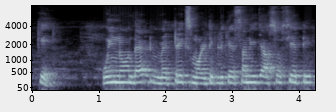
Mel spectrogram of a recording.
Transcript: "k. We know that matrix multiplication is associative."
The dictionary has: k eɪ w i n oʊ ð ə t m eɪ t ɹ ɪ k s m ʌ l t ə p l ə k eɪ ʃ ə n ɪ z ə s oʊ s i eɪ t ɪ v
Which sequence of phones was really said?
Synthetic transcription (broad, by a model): k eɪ w i n oʊ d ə t m eɪ t ɹ ɪ k s m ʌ l t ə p l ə k eɪ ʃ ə n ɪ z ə s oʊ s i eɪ t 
